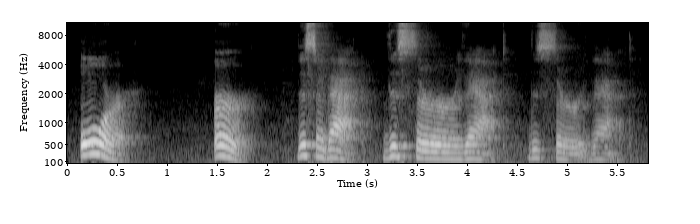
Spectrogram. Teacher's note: With a schwa, a rhoticized schwa.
